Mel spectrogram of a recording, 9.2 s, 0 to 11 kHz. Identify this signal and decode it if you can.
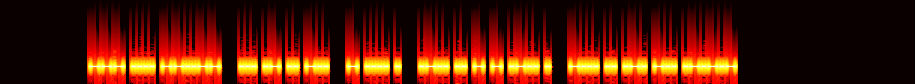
Morse code, heard as a keyed tone, about 37 wpm, 700 Hz. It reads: OH, SAID THE LITTLE BIRD.
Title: Sentences from Top 1000 Words - Review Part 2 - 40wpm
